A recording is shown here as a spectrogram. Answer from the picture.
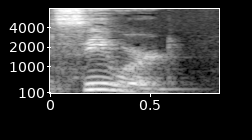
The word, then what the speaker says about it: Seward: And people pronounce it Seward. I'm going to Seward. That's a good Seward. S-E-W-A-R-D.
